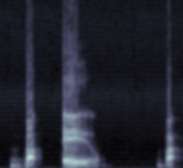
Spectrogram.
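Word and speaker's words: Baal: Showdown with the prophet of B that is pronounced ba ba and yes that was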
